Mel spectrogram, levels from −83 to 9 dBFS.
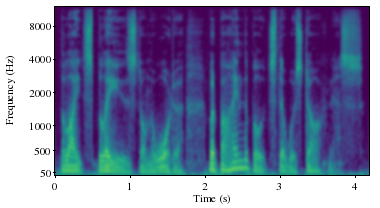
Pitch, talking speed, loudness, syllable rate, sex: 90 Hz, 185 wpm, -19 LUFS, 4.9 syllables/s, male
